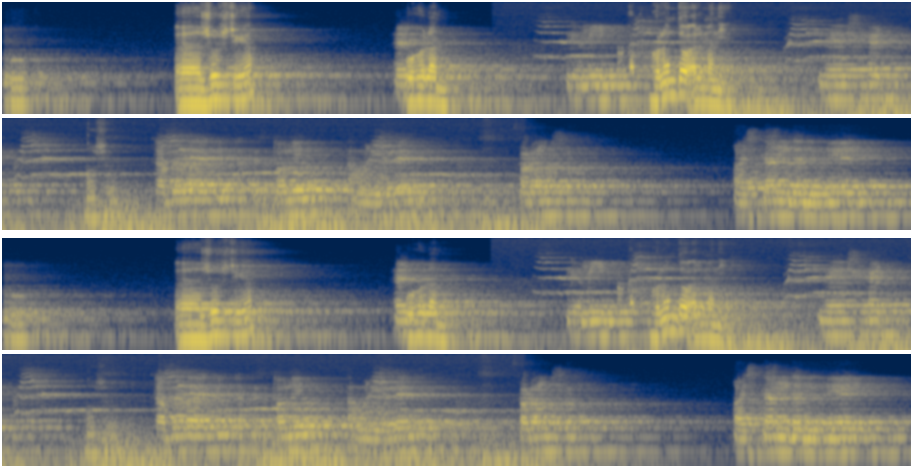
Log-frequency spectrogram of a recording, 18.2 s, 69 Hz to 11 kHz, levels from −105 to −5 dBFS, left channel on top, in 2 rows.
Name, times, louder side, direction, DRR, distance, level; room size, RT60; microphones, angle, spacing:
voice 1, 1.7-2.6 4.0-4.5 6.5-7.3 9.9-10.3, left 4 dB, 50° left, 12 dB, 0.6 m, -22 dB
Meow, 4.9-14.3, equal, 85° right, 4.8 m, -36 dB
voice 2, 5.6-6.1 8.1-8.9 10.6-12.3 12.5-13.4 14.3-14.9 16.4-17.7, right 1 dB, 25° right, -6 dB, 4.0 m, -29 dB
23.0 x 18.5 x 6.6 m, 2.7 s
head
